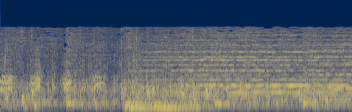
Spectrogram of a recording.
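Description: Horse hooves clip-clop steadily, joined partway through by a sustained tonal sound that resembles a horse's whinny, with no voices present.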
